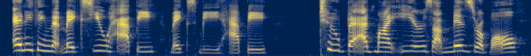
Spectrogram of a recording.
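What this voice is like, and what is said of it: Cartoon character Meowth voice. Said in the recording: “That's my terrible Meowth accent ... No, it's a pretty good one.”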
